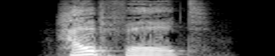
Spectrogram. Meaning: demimonde (group having little respect or reputation)
- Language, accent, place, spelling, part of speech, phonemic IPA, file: German, Germany, Berlin, Halbwelt, noun, /ˈhalpˌvɛlt/, De-Halbwelt.ogg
